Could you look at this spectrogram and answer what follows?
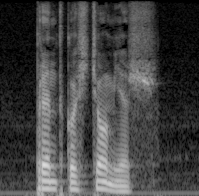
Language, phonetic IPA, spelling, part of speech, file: Polish, [ˌprɛ̃ntkɔɕˈt͡ɕɔ̃mʲjɛʃ], prędkościomierz, noun, Pl-prędkościomierz.ogg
